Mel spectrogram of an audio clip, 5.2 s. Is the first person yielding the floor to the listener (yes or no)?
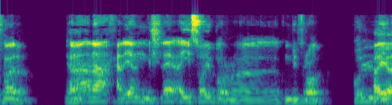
yes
